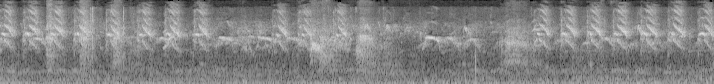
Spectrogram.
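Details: Rose-ringed parakeet calls meant to stir other birds to sing and mate: a fast, steady stream of short, sharp, chirping shrieks, roughly three per second, pausing once in the middle before resuming.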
